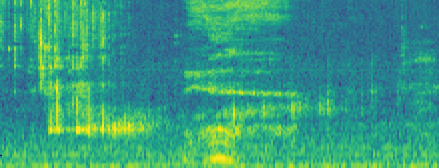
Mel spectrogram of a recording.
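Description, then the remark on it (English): Beer pours from a can, with gurgling, glugging bursts and a fizzy splash building midway, then tapering into a soft hiss; no one speaks. “and the pour.”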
